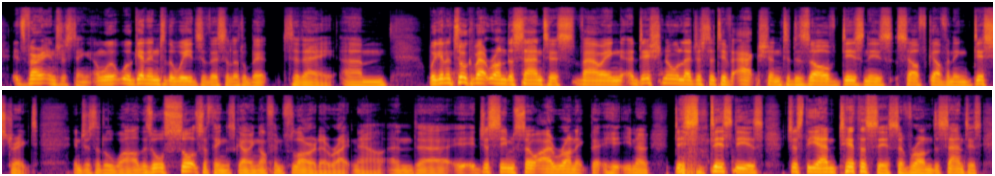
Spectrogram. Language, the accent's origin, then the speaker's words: English; England, United Kingdom; moved away as an adult; now in Los Angeles, United States; I am from England, obviously, but I, I've been living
